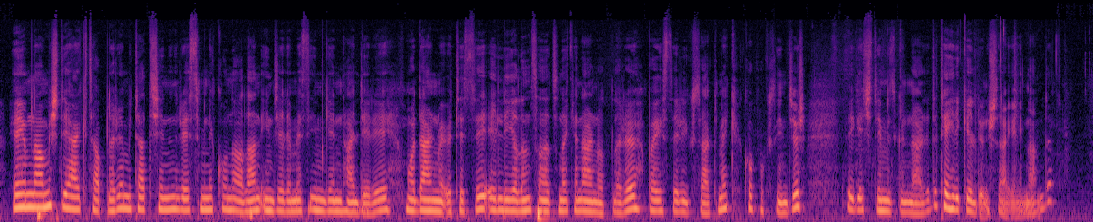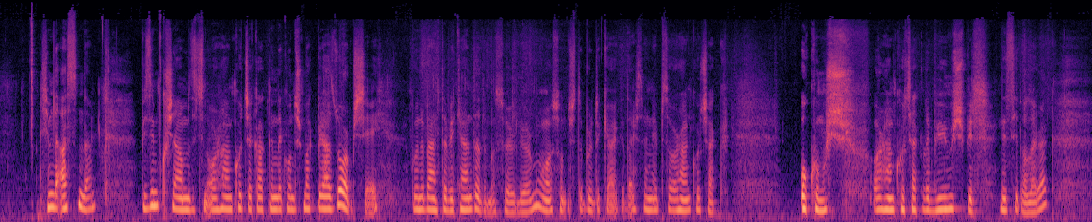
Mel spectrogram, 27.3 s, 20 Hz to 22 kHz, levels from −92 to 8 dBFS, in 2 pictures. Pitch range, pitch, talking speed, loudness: 160-185 Hz, 175 Hz, 140 wpm, -21 LUFS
